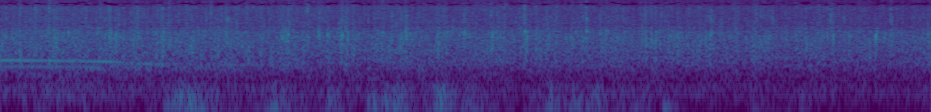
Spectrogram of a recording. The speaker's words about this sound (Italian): Una benedizione particolare per tutte le donne presenti in piazza. Un applauso alle donne, se lo meritano.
